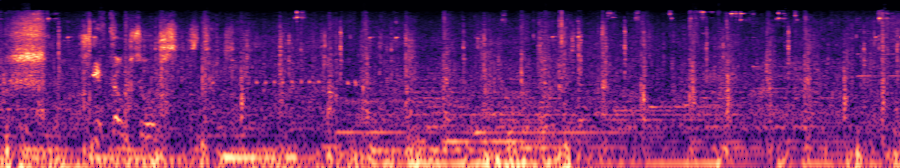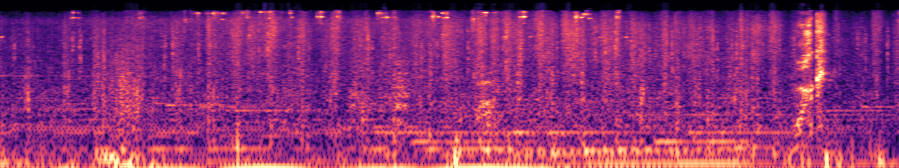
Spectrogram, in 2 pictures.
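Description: Continuous clopping of horse hooves at a gallop in the video game Final Fantasy XVI, steady and rhythmic, under a low rumble and voices speaking.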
